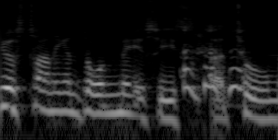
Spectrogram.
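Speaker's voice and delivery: put-on very strong, heavy, swooping Scottish accent. Retelling what a spook trail guide at Edinburgh Castle said: very strong Scottish accent. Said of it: "speaking in a very strong Scottish accent".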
